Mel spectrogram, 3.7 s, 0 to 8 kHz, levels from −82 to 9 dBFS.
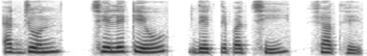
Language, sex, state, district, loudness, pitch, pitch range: Bengali, female, West Bengal, Cooch Behar, -15 LUFS, 215 Hz, 200-240 Hz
